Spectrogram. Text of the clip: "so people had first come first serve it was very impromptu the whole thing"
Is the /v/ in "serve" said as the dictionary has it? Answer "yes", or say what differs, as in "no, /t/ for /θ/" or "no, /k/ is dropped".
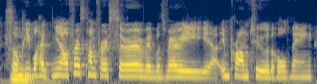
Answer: yes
